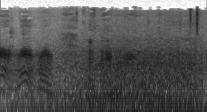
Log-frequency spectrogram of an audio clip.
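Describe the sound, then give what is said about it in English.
A voice mimics a car engine cranking and turning over when asked to help start the car, a rough rhythmic sputter that settles into a steady rumbling idle, fairly loud. “Can you help me start the car?”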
